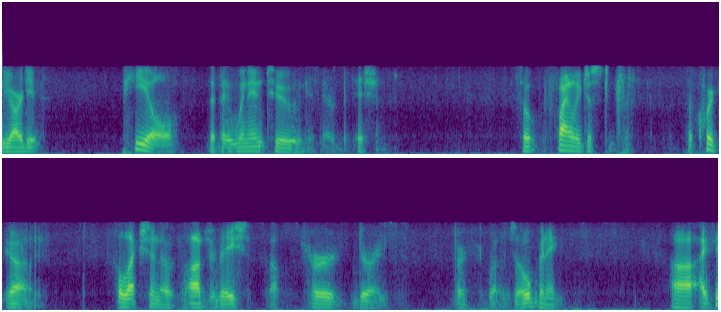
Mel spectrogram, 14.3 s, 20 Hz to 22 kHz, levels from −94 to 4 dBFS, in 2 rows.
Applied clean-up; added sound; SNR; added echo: neural separator model SepFormer WHAM!.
